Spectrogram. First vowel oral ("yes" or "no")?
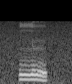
yes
